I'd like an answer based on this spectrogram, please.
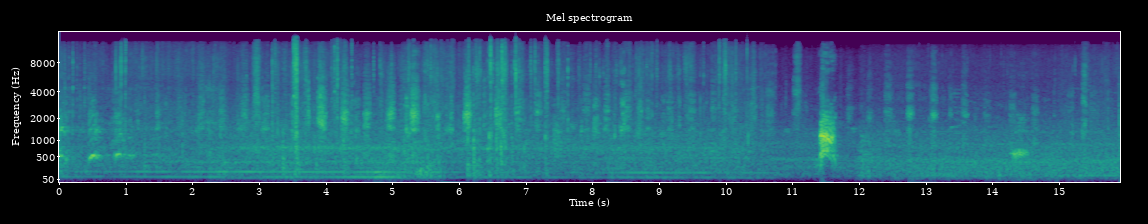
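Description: Dogs playing together, with scattered clicks and rustles and one loud, short bark about eleven and a half seconds in.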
